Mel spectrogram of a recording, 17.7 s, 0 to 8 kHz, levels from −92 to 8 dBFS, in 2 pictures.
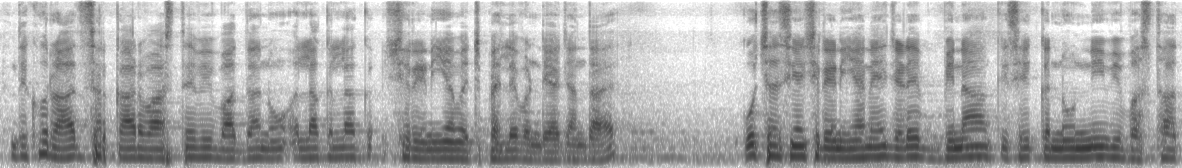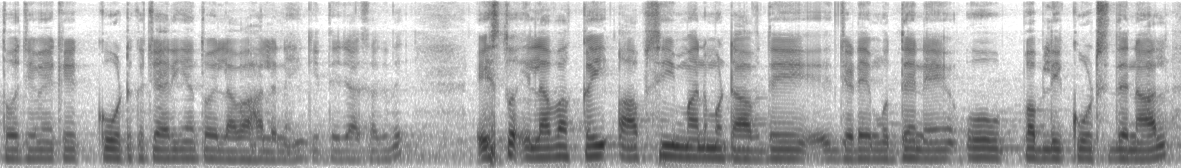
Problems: constant background noise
